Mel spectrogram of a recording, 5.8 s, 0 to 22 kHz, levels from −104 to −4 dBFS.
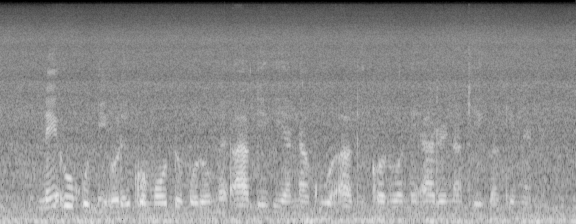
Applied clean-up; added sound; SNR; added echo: none; Water; 2 dB; none.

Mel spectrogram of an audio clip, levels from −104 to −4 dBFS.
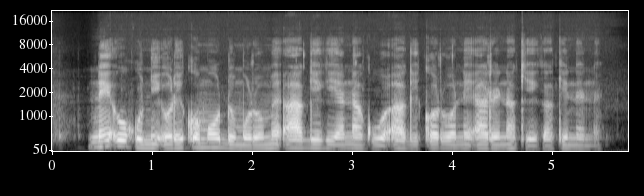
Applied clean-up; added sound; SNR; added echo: none; none; none; none.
